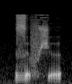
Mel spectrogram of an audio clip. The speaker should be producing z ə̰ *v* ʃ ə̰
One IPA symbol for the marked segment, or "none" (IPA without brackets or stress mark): f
